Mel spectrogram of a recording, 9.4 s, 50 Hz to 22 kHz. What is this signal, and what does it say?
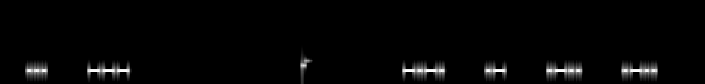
Morse code, heard as a keyed tone, about 25 wpm, spaced as for 12 wpm, 700 Hz. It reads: SO CALL
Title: 4x Character Spacing - Top 200 Words - 25wpm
